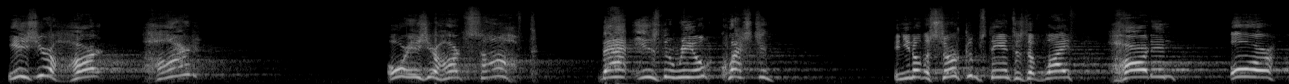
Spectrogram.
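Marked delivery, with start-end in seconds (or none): 0.1-7.8 slow, high and deliberate; slow emphatic question. Real, not acted. Pastor challenges the congregation, slow and high. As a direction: lean on every word.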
